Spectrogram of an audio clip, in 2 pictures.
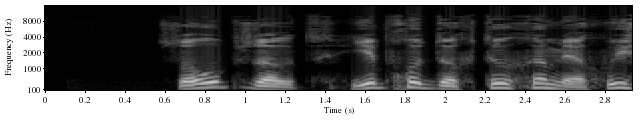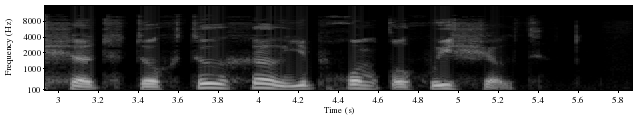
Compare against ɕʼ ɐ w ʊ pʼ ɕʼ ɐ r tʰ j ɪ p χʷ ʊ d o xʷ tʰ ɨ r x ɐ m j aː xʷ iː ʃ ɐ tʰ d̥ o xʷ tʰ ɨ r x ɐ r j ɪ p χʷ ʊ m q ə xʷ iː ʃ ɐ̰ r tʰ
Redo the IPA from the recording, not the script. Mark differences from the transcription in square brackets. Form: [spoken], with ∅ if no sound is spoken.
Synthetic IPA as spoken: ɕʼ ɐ w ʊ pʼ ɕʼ ɐ r tʰ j ɪ p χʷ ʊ d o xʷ tʰ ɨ r x ɐ m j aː xʷ iː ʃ ɐ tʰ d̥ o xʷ tʰ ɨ r x ɐ r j ɪ p χʷ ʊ m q ə xʷ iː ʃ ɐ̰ r tʰ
